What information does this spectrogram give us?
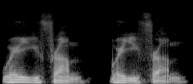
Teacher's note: rising intonation at the very end of the question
